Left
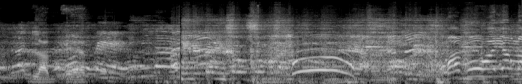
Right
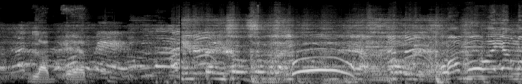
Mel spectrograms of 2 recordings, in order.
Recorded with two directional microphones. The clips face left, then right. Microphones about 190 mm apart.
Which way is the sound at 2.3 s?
40° right (ahead or behind).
